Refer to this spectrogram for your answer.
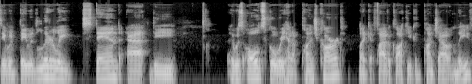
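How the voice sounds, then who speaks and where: With lively intonation and a fairly quick pace, a man talks in a normal speaking voice at a medium pitch on a very clean recording with a silent background. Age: 50s. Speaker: gym owner and coach. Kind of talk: casual interview chat. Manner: casual, filler-heavy.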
